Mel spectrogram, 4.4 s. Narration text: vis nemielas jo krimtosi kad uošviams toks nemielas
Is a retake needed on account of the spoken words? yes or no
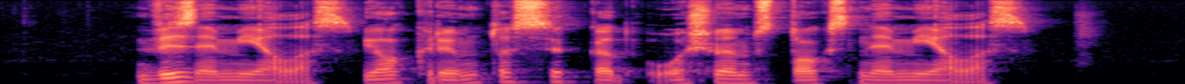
no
